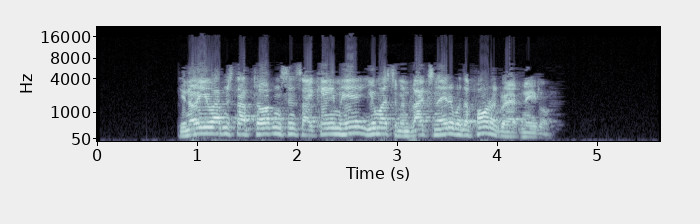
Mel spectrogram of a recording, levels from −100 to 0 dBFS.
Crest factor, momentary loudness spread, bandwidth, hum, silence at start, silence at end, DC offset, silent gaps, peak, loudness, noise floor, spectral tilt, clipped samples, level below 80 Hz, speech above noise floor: 14 dB; 5 LU; 17 kHz; none; 0.8 s; 1.1 s; under 0.1%; none; -2 dBFS; -14 LUFS; -71 dBFS; -4 dB/octave; under 0.1%; -56 dBFS; 56 dB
